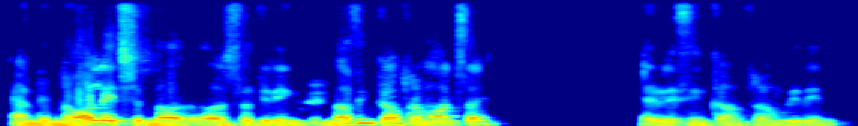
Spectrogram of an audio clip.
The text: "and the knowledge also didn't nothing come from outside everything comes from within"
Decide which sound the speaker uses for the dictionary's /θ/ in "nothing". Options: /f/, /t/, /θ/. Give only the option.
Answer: /t/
